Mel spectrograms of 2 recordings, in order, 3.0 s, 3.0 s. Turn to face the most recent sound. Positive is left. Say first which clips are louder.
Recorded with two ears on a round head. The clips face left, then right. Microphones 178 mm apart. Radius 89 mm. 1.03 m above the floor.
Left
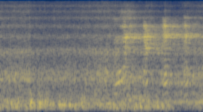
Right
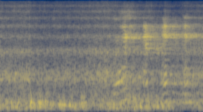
# right 3 dB
turn(degrees=-20)  # may be behind; listen again after turning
